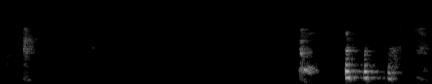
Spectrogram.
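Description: A woman's brief vocal sounds: a short breathy burst just after the start, then, about three seconds in, a few quick voiced bursts in a row, with near silence between.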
